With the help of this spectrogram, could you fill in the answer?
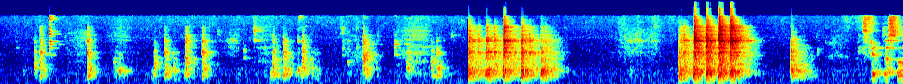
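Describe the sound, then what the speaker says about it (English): Creamy asparagus soup being stirred in a pot, with a series of clinking, scraping utensil strokes against the pot in short bursts, alternating with two longer, louder stretches of scraping; close and clear. "give it a good stir"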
